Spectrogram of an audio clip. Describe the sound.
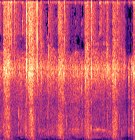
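Footsteps on an outdoor walkway during a workout walk, a steady run of soft scuffing steps with no talk over them.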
